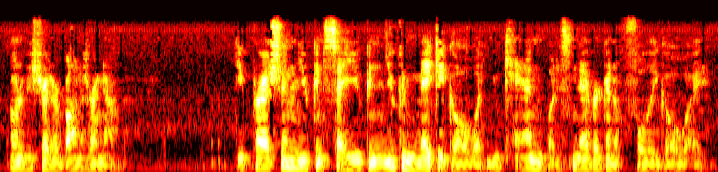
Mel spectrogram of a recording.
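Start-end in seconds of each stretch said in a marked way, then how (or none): none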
